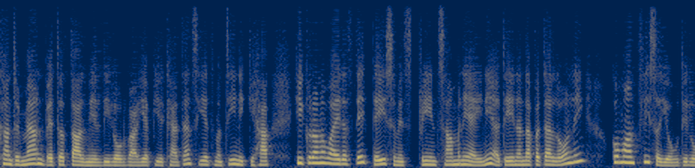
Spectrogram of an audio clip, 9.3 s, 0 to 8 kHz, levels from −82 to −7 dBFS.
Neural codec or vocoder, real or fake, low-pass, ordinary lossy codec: codec, 16 kHz, 0.2 kbps, FocalCodec; fake; none; none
